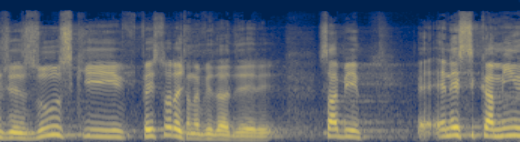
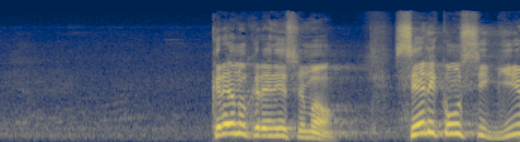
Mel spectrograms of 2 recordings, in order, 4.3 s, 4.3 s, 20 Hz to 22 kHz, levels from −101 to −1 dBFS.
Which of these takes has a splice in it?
first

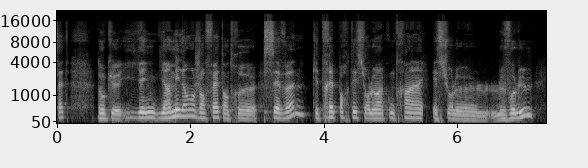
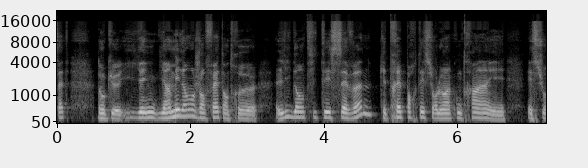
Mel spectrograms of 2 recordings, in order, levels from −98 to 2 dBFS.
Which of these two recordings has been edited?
first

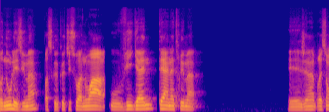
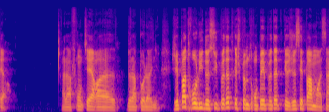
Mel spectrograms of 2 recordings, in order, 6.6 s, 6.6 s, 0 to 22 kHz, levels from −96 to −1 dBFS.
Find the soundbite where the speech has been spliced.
first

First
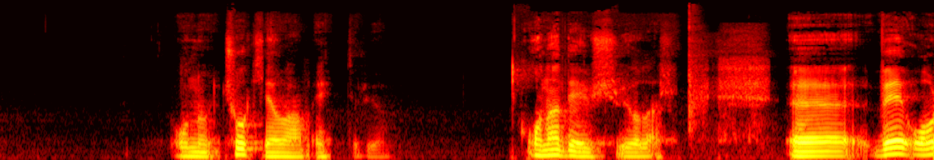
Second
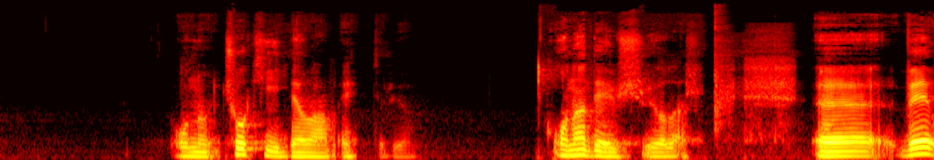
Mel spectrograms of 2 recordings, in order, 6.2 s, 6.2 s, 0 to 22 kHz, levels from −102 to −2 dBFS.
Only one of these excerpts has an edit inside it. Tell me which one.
first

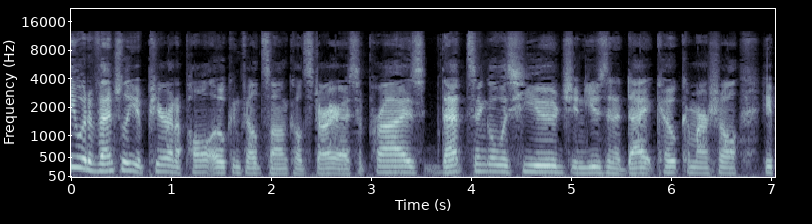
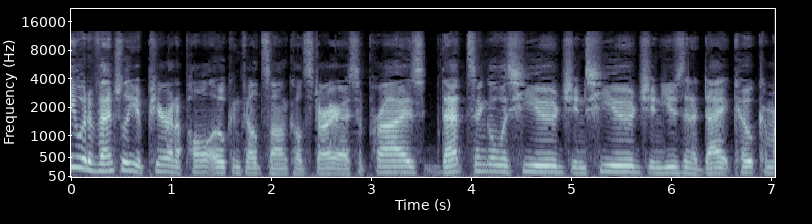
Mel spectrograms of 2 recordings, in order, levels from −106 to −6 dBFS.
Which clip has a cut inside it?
second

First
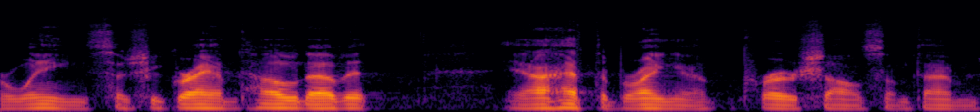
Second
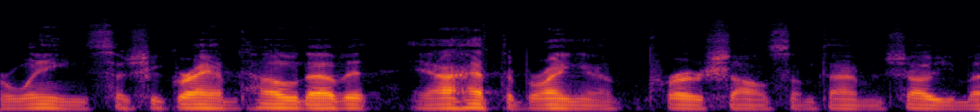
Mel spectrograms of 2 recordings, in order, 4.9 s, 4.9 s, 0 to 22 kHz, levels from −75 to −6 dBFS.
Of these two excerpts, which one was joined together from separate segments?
second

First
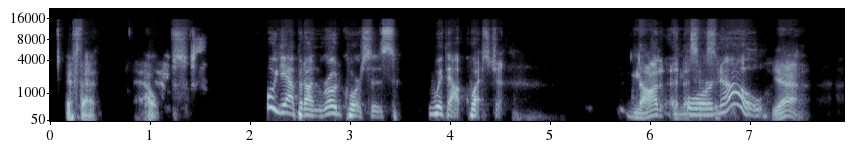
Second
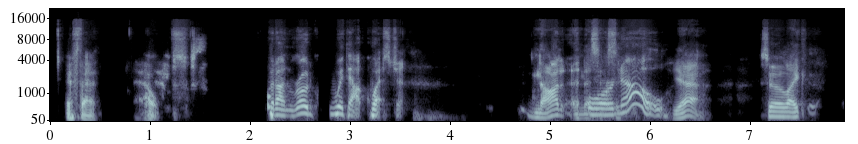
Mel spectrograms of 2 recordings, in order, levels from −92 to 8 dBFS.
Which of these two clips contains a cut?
second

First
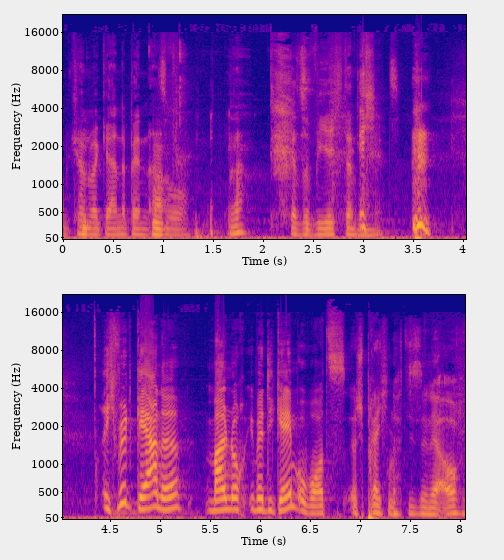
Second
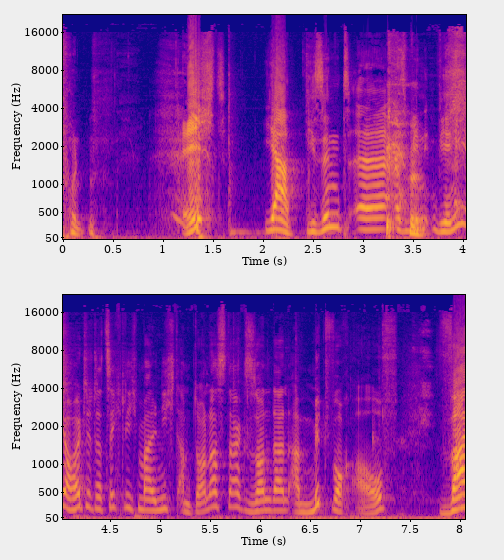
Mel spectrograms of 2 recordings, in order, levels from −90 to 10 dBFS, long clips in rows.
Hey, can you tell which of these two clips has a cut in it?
first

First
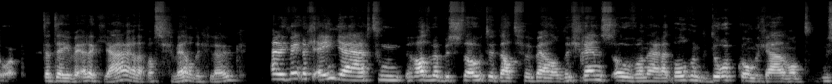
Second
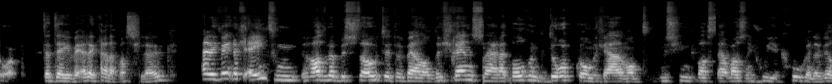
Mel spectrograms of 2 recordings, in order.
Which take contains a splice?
second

